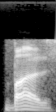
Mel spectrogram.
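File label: "buzz", English; verb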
